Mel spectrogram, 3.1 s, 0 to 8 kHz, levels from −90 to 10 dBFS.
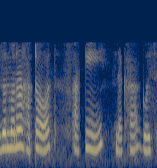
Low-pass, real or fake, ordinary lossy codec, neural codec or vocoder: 7.2 kHz; real; AAC, 16 kbps; none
